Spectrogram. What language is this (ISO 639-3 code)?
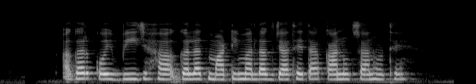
hne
